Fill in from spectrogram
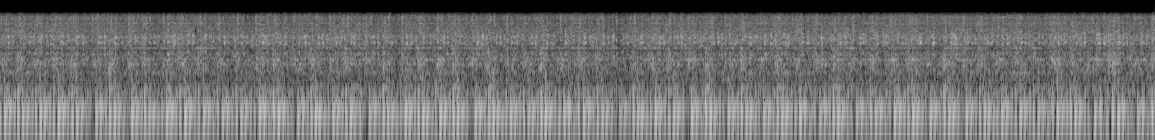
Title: Idle Sound Issue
